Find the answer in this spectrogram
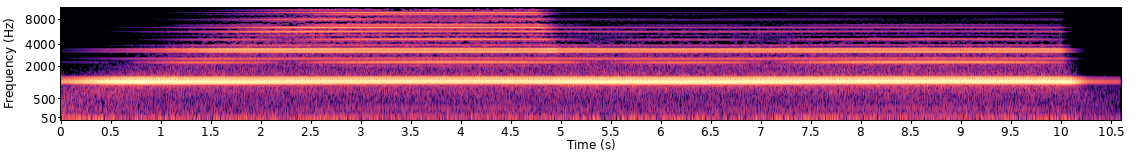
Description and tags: Arp 2600 high freq pad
